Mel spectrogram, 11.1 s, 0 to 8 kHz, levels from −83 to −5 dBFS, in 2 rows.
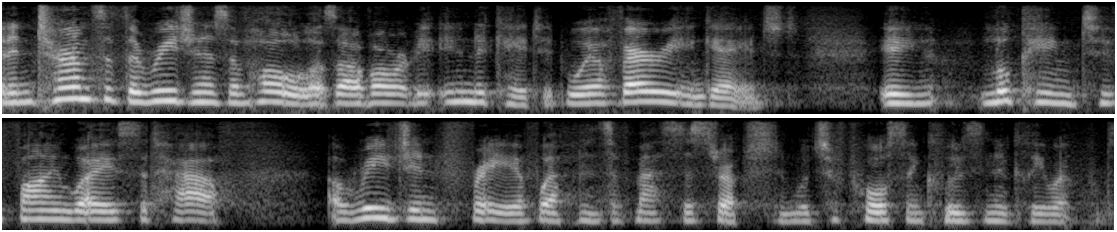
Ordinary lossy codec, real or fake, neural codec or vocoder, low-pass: none; fake; codec, 16 kHz in and 24 kHz out, 0.4 kbps, LongCat-Audio-Codec, fine tuned four codebook decoder; 7.2 kHz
